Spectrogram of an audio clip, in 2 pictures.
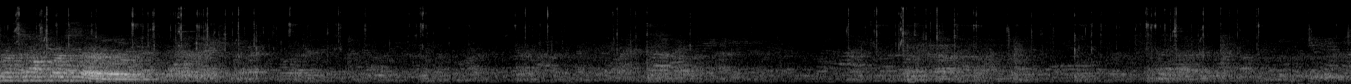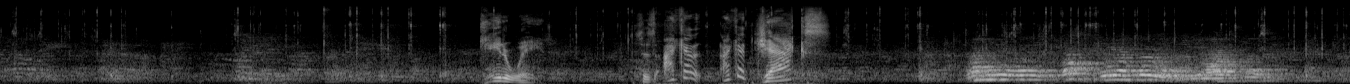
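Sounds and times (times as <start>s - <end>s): murmur of voices: 0.0s - 27.0s.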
